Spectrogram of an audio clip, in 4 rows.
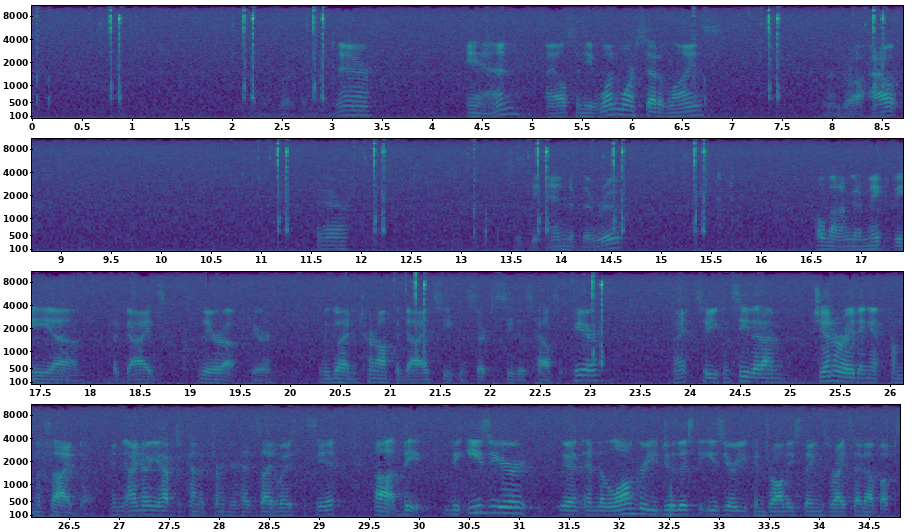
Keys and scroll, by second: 2.7 Return, 12.1 Return.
